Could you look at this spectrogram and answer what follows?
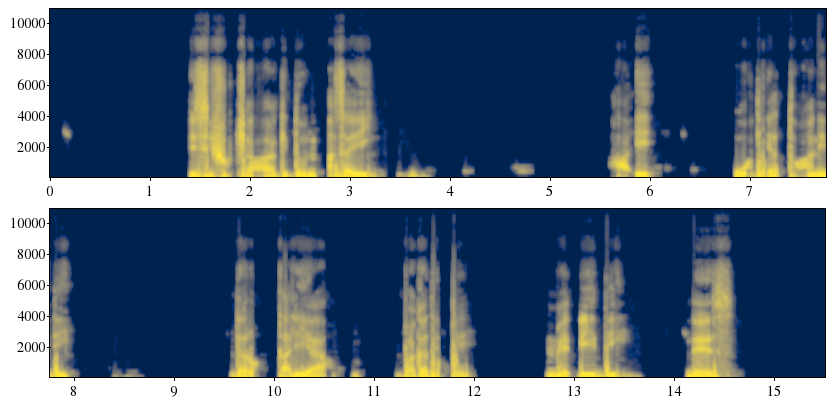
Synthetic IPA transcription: ʔɪsːɪʃʊt͡ʃːaːɡɪd̪ːɔnɐsɐj | hɐʔɪ | wɔd̪ɪjɐt̪ːʊaːnɪd̪ɪ | d̪ɐɾɔt̪ʼɐlɪjaː | bɐɡɐd̪ɛpːɛ | mɛɗːiːd̪ːɪ | d̪ɛʔeːs

